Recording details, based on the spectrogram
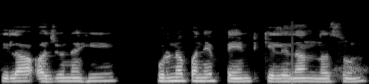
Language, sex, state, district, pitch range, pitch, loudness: Marathi, male, Maharashtra, Nagpur, 140-155 Hz, 150 Hz, -18 LUFS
